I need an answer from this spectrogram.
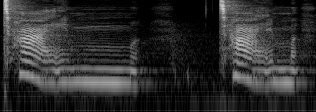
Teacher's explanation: E o T é t, é soprando, dando um soprinho.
